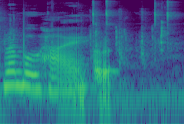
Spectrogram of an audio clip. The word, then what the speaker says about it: Mabuhay: Mabuhay. It's Mabuhay.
